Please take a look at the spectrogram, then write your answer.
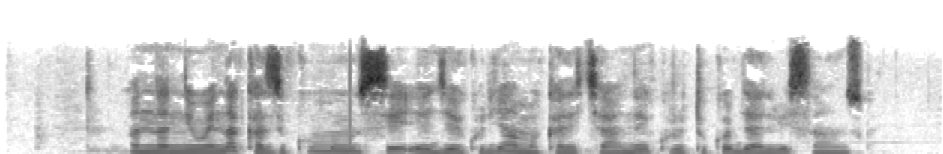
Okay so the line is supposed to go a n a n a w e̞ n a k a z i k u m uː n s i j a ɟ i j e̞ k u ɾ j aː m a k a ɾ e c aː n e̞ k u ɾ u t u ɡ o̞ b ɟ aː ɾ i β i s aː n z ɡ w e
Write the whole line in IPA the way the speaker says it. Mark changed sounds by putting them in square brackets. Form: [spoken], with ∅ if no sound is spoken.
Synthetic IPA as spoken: a n a n [i] w e̞ n a k a z i k u m uː n s i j a ɟ i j e̞ k u ɾ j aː m a k a ɾ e c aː n e̞ k u ɾ u t u [k] o̞ b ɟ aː ɾ i β i s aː n z ɡ w e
